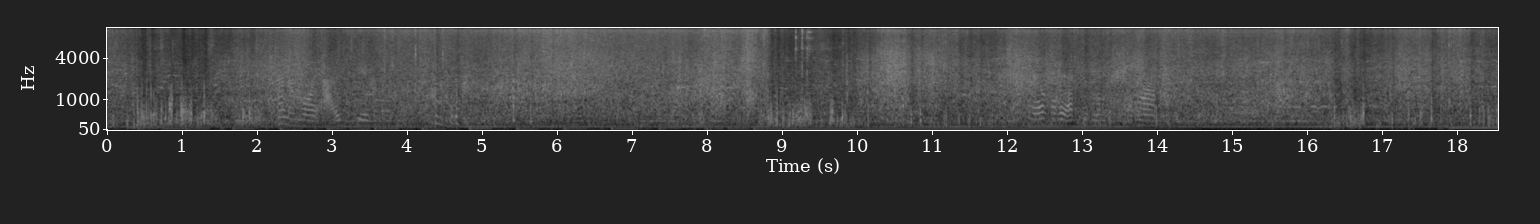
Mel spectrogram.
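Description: Waves splash and rush against a boat's hull.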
